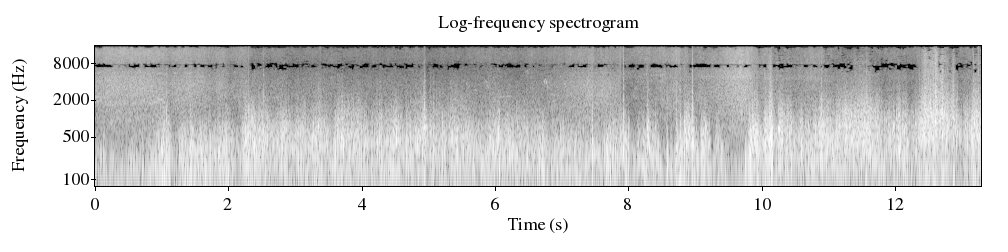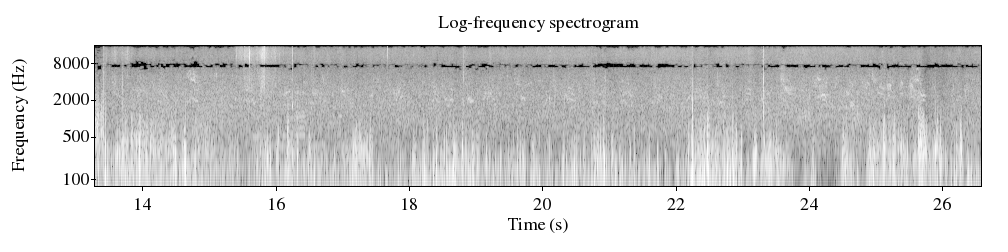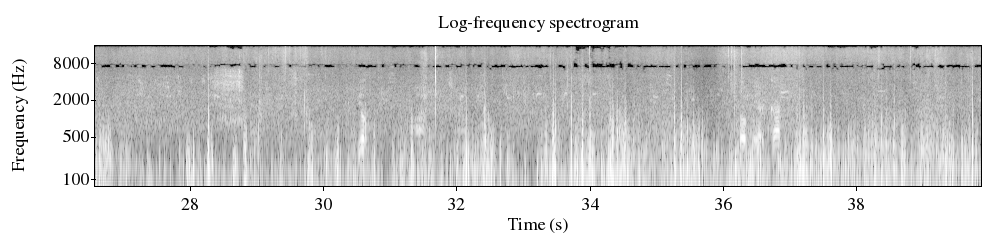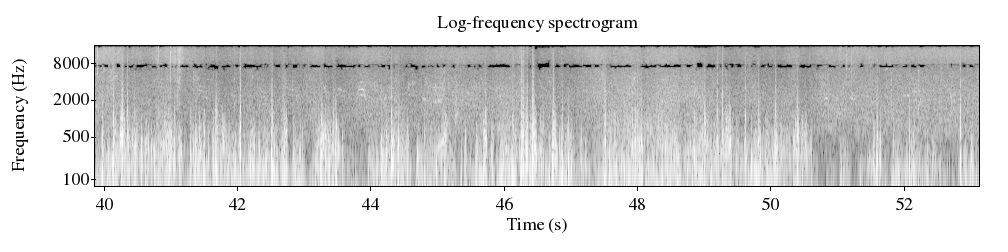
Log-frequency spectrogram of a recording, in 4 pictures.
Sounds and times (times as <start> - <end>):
Outside, rural or natural: 0.0 - 53.1.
